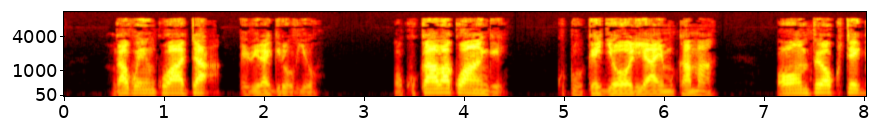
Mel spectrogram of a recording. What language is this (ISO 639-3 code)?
lug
